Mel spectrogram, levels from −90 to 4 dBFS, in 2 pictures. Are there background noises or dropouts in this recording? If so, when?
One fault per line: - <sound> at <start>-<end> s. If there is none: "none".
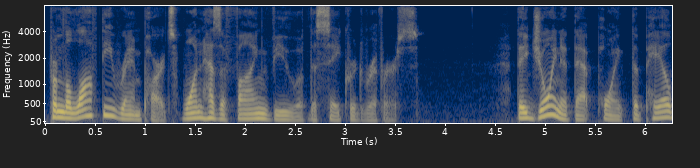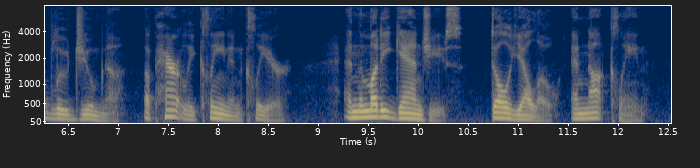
none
